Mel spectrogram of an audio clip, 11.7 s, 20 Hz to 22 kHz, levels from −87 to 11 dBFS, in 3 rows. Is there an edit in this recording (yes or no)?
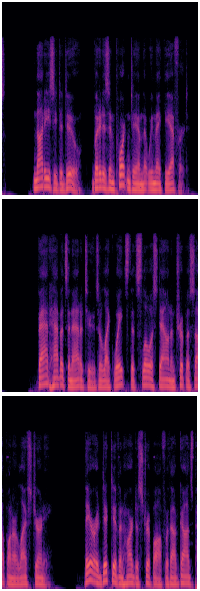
no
